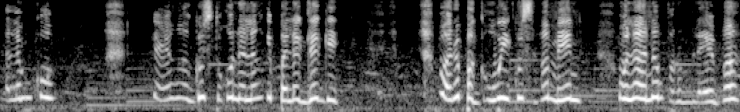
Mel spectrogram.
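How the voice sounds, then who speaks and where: A young woman in despair in a radio drama. Her voice is high, plaintive and pleading. She holds stubbornly to what she says while sounding unwanted and hurt. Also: moderate pace, long pauses, soft background music. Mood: pleading, desperate. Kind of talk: Tagalog radio drama acting.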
